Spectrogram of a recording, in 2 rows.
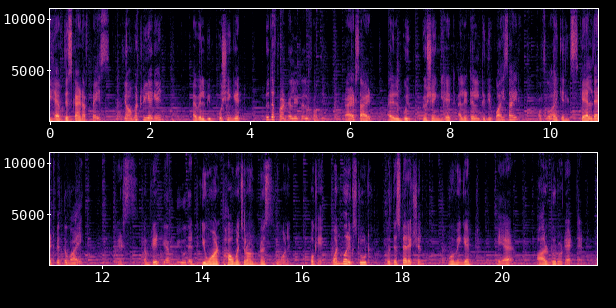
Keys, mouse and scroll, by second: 1.8-2.2 scroll up 1, 2.2 z, 3.4 g, 4.4 click, 5.8 z, 6.4 shift+middle click, 6.8 g, 7.1 y, 9.0 click, 9.5 s, 10.0 y, 11.0 click, 11.4 g, 11.6 y, 12.3 click, 12.5-12.9 scroll down 1, 15.0 shift+middle click, 15.3-15.7 shift+scroll up 2, 15.8 shift+middle click, 16.7 e, 18.2 click, 18.5 g, 19.4 click, 20.0 r, 21.5 click, 21.8-21.9 scroll down 2.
